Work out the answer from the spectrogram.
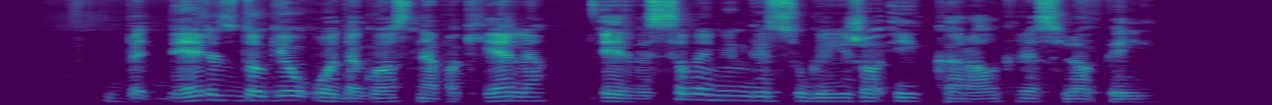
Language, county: Lithuanian, Kaunas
